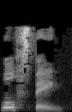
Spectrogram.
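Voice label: "wolfsbane", English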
